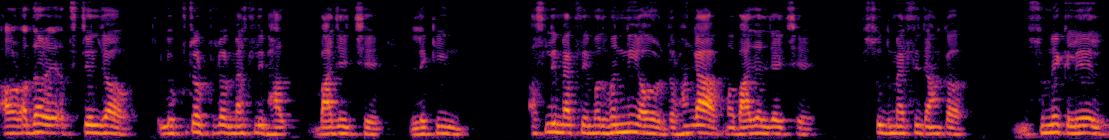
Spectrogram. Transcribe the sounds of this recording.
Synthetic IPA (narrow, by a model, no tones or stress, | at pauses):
aːɾəd̪əɾət̪ʰi̥t͡ʃeld͡ʒaot̪lok̚ʈuʈəlpʰuʈəlmeəslibʱa | bad͡ʒət̪̚t͡ʃʰɛ | lekin | əslimɛt̪ʰliməd̪ʱbʱənːiɔːɾd̪əɾbʱə̃ŋɡamebad͡ʒəld͡ʒaj̪t͡ʃʰɛ | psud̪ʱːmɛt̪ʰlid͡ʒəɦãke | sunekelel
